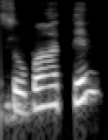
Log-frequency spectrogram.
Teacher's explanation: اور پھر یہ بھی حمزہ کی طرح خیر پڑھا جائے گا، لیکن اس حرف ہلکی کی وجہ سے یہاں پر ہم اظہار جو کر رہے ہیں تو تا دو زیر تن کی جو تنوین ہے یہاں پہ ہم پورا اظہار کر کے پڑھ رہے ہیں.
